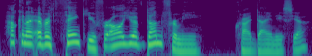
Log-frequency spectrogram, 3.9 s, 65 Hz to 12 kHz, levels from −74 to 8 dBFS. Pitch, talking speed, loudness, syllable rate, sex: 160 Hz, 230 wpm, -20 LUFS, 5.5 syllables/s, male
